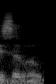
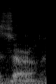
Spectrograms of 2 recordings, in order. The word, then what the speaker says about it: Zoro: Yeah, they say Zolo in the book, but I know further in around like where I'm at right now, they always just call him Zoro, and it's supposed to be Zoro.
